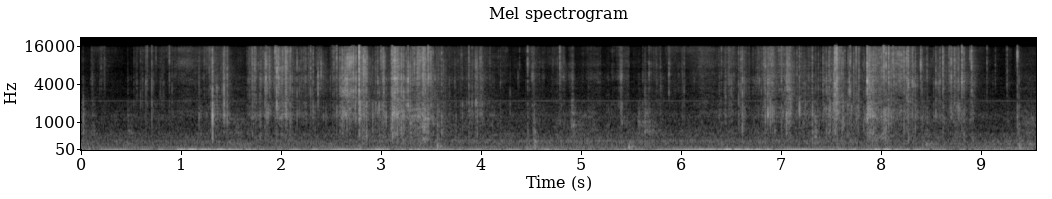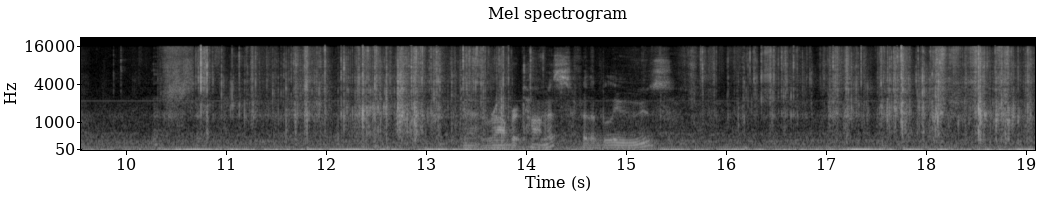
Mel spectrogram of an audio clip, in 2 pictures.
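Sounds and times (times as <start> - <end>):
card pack wrappers crinkling and tearing: 0.0 - 9.2, 10.3 - 19.0.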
